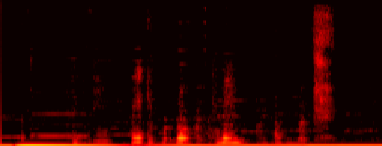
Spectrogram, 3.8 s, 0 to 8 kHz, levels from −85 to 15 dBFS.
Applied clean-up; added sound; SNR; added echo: neural mask model DeepFilterNet 3.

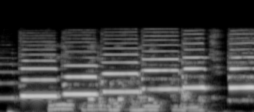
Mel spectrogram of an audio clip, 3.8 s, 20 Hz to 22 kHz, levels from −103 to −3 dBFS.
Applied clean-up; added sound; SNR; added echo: classical method WPE with log-MMSE.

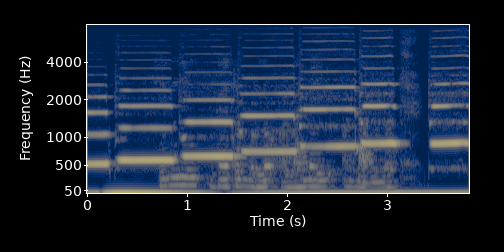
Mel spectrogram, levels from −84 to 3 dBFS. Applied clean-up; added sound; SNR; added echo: none; Wind instrument, woodwind instrument; -5 dB; reverberation time 0.3 s.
